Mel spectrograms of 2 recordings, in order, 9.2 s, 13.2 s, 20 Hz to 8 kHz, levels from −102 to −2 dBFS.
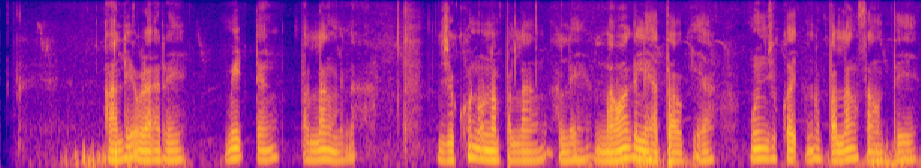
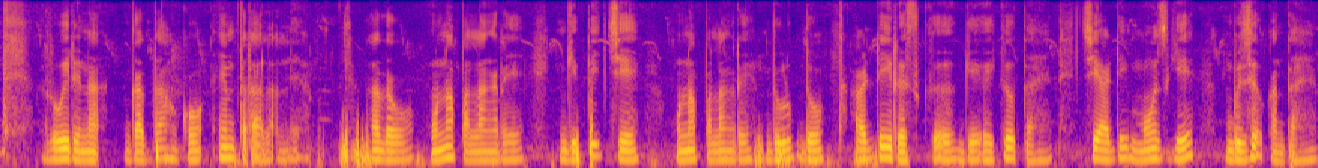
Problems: none marked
